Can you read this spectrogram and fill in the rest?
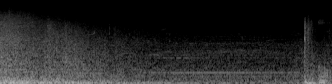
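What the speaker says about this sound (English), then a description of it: "We'll just warm them up with the cannons then." Cannon fire in the strategy game Empire: Total War, a heavy booming blast that rolls off into a long rumbling decay, followed by a sharper second report near the end.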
